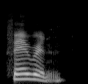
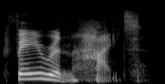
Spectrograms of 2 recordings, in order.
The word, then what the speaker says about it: Fahrenheit: 对啊，飞飞，然后 H 不发音呢，飞轮轮 Fahrenheit，这边是发 AI 的声音，这个字可能是德文来的 Fahrenheit。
